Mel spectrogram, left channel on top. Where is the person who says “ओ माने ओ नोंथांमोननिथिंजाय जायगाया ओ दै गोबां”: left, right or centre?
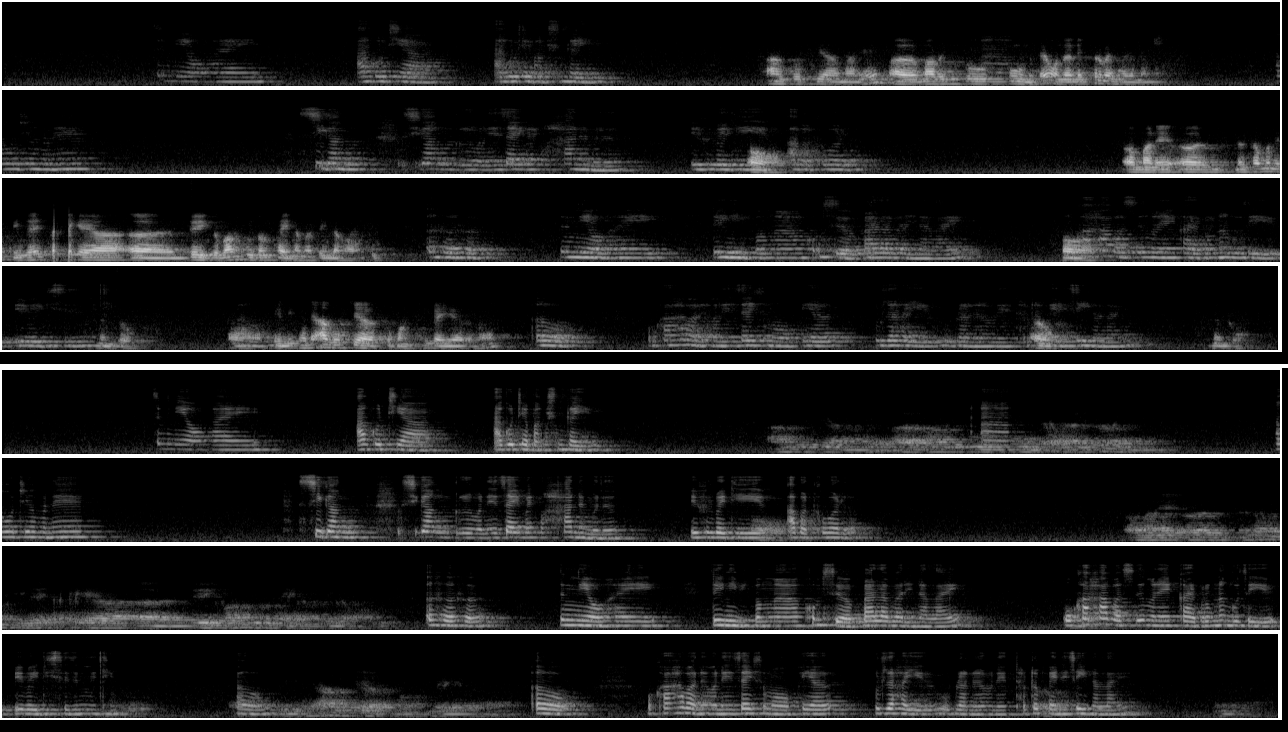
Left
